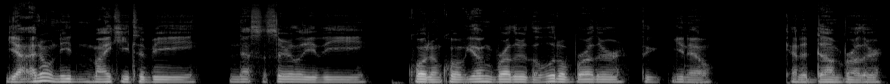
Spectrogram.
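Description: Man, podcast guest, casual chat, measured, even delivery, dry sound. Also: mid-range voice, no echo.

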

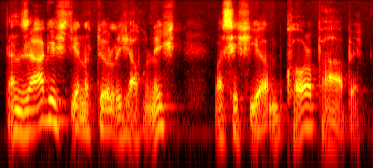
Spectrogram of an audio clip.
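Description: A man voicing a kindly, curious older man in a storybook reading, gentle and coaxing with many questions. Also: mid-range voice, animated, normal speed, gravelly, slightly rough, exaggerated voice.

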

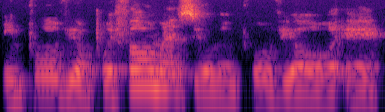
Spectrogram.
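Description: A medium-pitched, dark-toned man in his forties, an Israeli-accented scientist and founder, explains his work in a podcast interview. He is animated but keeps a measured pace, often using fillers and restarting, and the room adds noticeable echo.

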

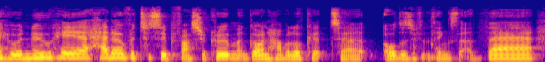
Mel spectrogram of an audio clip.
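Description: A woman talking casually as a business coach and host, chatty with many fillers and restarts. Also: mid-range voice. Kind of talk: casual solo talk.

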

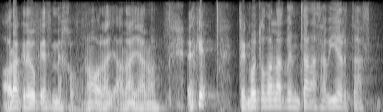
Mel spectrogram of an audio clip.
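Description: A man's voice: on the high side, fast talker, highs cut off. A man from Spain with a Spain Spanish accent, a Spanish teacher hosting a casual podcast lesson at home, chatty and repeating his phrases. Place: home room with windows.

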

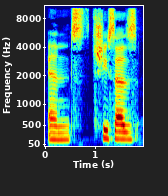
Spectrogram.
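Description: A woman, a guest author telling a story in casual conversation, animated and laughing, with many 'like' fillers. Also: low voice, very slow, clear, resonant tone.

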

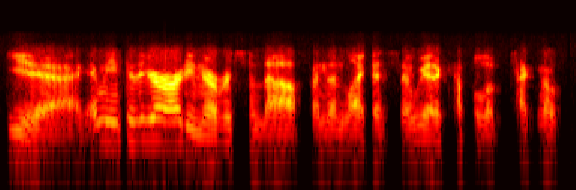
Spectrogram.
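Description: A man with a hoarse voice, a guest musician and filmmaker talking reflectively in a casual interview. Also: low-pitched, big pitch swings, rapid-fire, no room sound. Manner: reflective, with frequent restarts and laughs. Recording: tinny phone-like line.

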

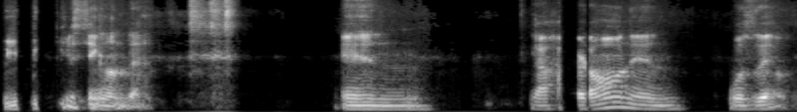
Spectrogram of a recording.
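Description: Gravelly-voiced man from Mexico, plainspoken. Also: on the low side, slow, poor audio. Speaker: guest, oilfield solids control worker. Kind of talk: casual interview.

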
